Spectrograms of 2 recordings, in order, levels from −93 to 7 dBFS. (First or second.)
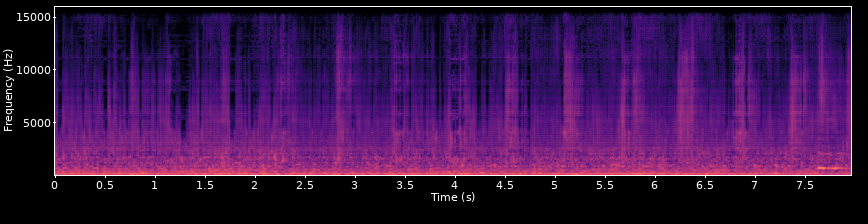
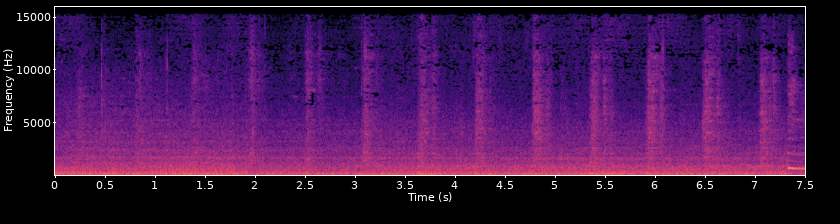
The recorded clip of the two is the second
